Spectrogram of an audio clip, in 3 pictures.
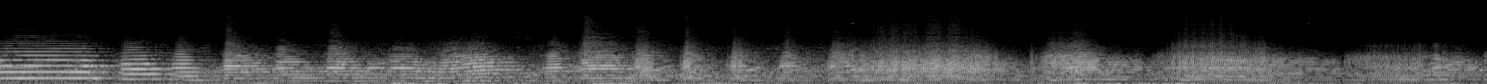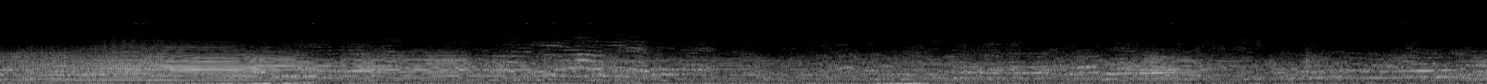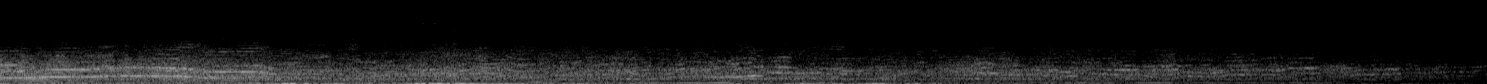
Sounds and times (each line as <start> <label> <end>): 0.0 band 20.1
